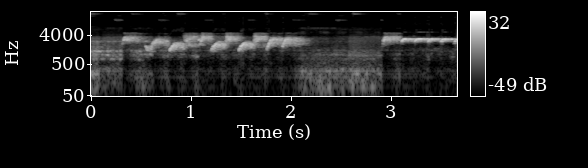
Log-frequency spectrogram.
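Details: Rapid, bouncing chirps from an Asian fairy-bluebird (cucak biru): short falling notes in a fast string, then a quiet pause, then a steadier, sustained note to finish.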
